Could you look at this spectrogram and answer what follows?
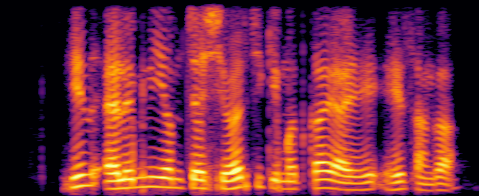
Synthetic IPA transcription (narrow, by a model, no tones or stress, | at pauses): hind̪eleminijəmt͡ɕjaɕəɦəɾt͡ɕiːkimːət̪kajaeɦeɦesãŋɡa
